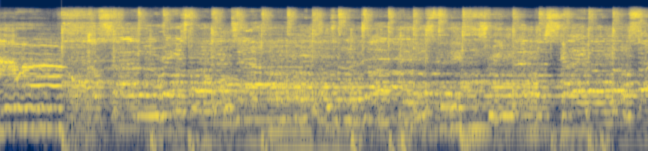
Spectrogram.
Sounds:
singing, music, inside a large room or hall

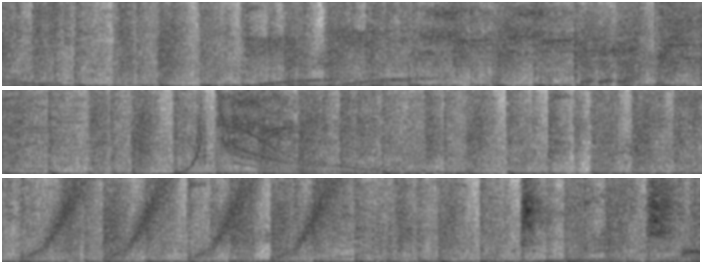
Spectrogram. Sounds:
music

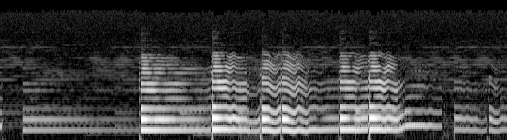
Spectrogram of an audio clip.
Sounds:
tapping (guitar technique), music, plucked string instrument

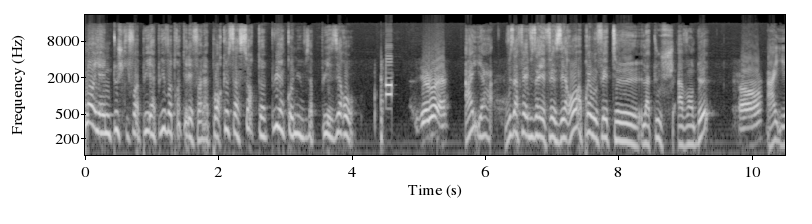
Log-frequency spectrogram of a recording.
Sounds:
speech

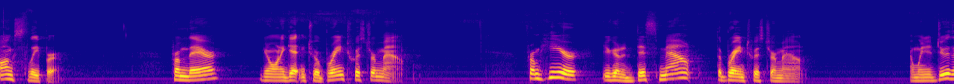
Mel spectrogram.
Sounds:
speech

